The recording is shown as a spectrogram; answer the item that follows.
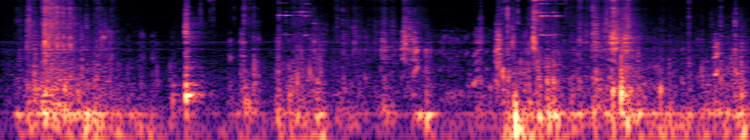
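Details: Three six-month-old male guinea pigs, caged brothers, fighting late at night; scuffling thumps and patter dominate, with brief high squeaks around the middle and latter part and a low rumbling underneath.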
